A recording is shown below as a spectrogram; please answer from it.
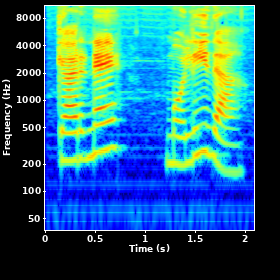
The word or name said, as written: carne molida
